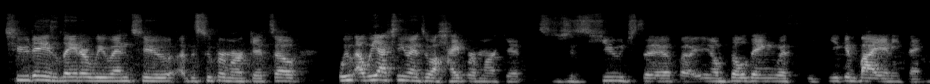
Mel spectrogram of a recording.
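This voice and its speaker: A man in his thirties with an Indian accent and a bright, slightly high voice. He chats as a guest, sharing anecdotes in a halting way and rephrasing himself along the way. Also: steady tone, rough recording. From Assam, India. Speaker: interview guest. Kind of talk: casual chat, anecdote telling.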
